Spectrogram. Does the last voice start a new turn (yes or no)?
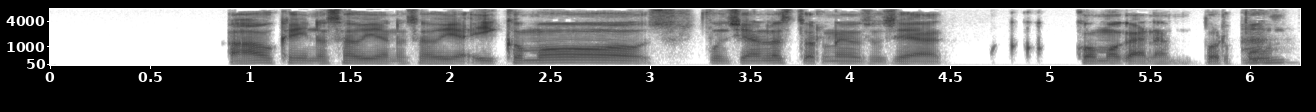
yes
